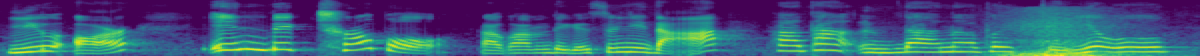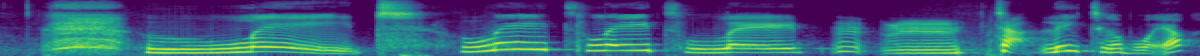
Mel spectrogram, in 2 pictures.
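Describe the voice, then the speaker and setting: A woman leads a children's English lesson in a high, bright voice that swings widely up and down. She sounds playful and sing-song, throwing in big gasps and cheerful prompts to young learners. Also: very animated, drawn-out words, a little hiss or hum.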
